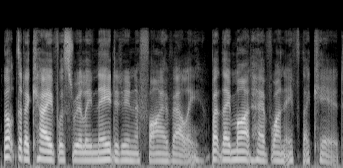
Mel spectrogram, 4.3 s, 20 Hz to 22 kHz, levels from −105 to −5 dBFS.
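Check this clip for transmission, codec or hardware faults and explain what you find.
No faults can be heard.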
